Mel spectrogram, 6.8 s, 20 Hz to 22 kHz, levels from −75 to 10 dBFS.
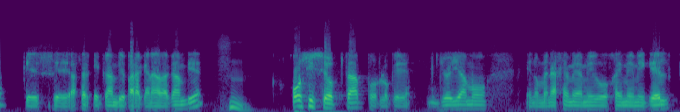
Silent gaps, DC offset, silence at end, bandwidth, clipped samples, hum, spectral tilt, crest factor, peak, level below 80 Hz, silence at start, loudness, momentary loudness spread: none; under 0.1%; 0.1 s; 10.5 kHz; under 0.1%; none; -7 dB/octave; 18 dB; -4 dBFS; -56 dBFS; 0 s; -22 LUFS; 12 LU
